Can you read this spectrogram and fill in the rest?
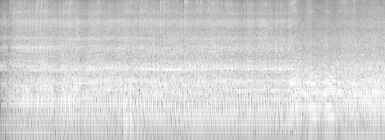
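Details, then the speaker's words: Boreem Tankman scooter, small single-cylinder engine, just started after hard starting; runs rough and uneven with a tinny rattle and stumbling beats at idle, misfiring, though it still drives. "so as you guys can hear it's kind of like rattling you get it's it's kind of misfiring but uh it does"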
